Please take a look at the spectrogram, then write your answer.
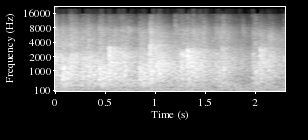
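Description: An audience at the ICMRC 2023 academic conference claps for an honoured vice chancellor, a brief, moderately quiet burst of applause swelling in small waves.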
